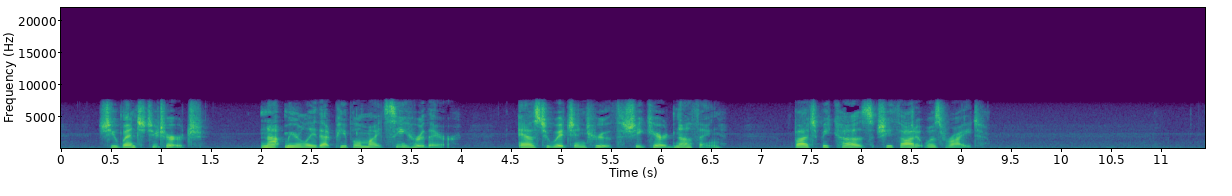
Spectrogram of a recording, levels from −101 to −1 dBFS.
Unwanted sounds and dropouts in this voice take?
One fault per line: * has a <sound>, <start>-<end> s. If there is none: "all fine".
all fine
